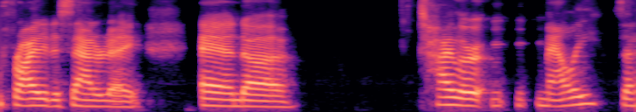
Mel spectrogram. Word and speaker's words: Mahle: And Tyler Mahle, is that how you say his name?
